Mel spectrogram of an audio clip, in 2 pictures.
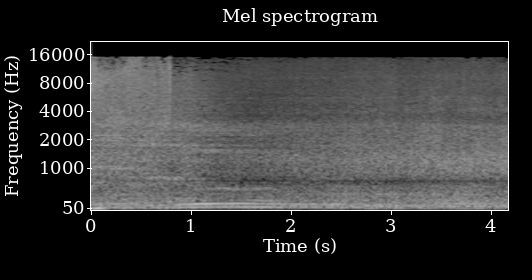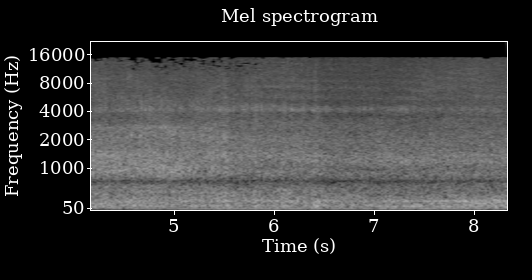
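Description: Diesel semi-trailer truck driving away along a highway, its engine note steady for a couple of seconds and then merging into continuous road and traffic noise.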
